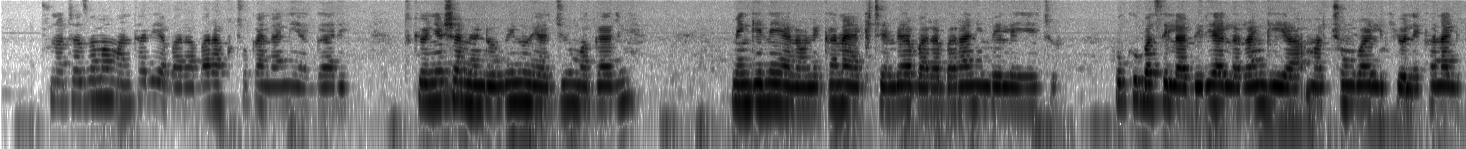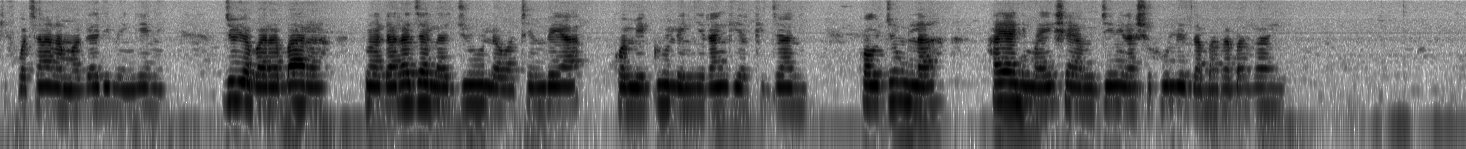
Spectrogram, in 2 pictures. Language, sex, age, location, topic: Swahili, female, 36-49, Nairobi, government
